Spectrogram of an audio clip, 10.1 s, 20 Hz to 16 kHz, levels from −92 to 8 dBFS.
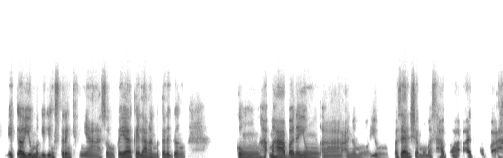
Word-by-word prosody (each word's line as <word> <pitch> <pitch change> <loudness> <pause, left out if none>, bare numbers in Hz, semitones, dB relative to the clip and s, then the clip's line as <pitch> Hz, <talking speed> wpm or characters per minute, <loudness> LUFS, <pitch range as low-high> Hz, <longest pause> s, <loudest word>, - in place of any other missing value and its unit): ikaw 170 +2 +5
yung 205 +1 +3
magiging 185 -1 0
strength 180 -2 -2
niya. 145 -1 -4
So, 160 0 -6
kaya 180 -1 +6
kailangan 180 -1 +1
mo 175 - -8
talagang 165 -4 -2 1.0
kung 185 -2 -1
ha - - -2
mahaba 185 -1 +5
na 185 0 +1
yung, 185 -2 -3
ah, 155 -3 -6
ano 165 0 -7
mo, 155 -1 -13
yung 155 -1 -9
pasensya 170 -1 +2
mo, 160 - -8
mas 170 +1 -9
habaan 175 -1 -2 0.2
mo - - -14
pa. - - -5
175 Hz, 150 wpm, -22 LUFS, 160-185 Hz, 1.0 s, kaya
